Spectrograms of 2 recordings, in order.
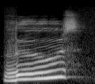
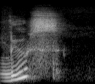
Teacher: to lose has a zed sound which you make with your tongue high in the mouth close to the back of the teeth and you vibrate the air through z whereas loose is with an s sound your tongue is also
